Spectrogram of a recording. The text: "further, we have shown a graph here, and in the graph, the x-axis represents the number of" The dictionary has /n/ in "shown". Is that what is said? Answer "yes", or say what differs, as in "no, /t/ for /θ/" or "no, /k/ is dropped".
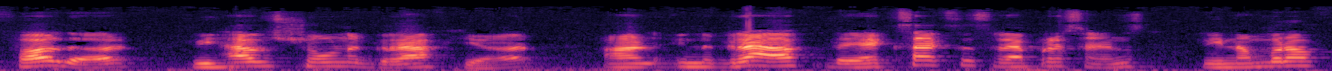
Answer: yes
